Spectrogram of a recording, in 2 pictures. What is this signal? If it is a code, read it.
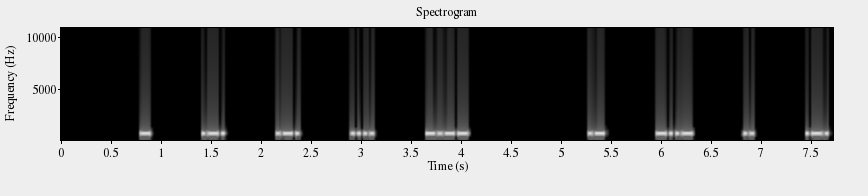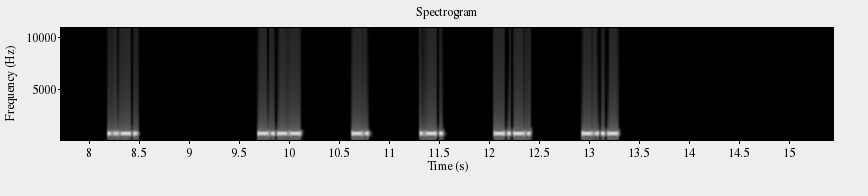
Morse code (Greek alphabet), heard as a keyed tone, machine-sent, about 37 wpm, spaced as for 14 wpm, 750 Hz. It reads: ΤΡΡΗΥ ΑΞΙΡΦ ΥΝΡΘΞ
